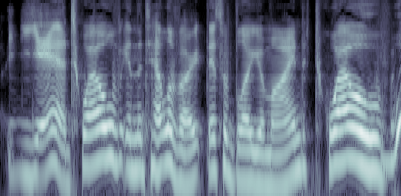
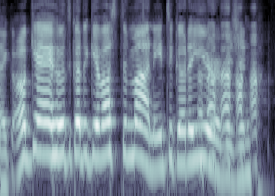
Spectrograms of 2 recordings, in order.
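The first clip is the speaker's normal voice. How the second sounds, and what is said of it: Accidental Italian accent. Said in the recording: “I don't know why they're Italian. That was a weird accidental accent.”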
